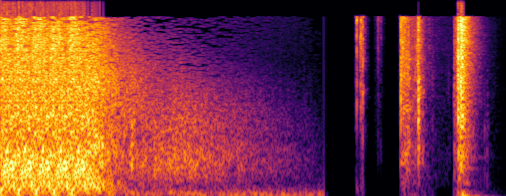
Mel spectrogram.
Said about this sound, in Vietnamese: Tên ngồi ở mũi xuồng bắn răng ngay một loạt tiểu liền.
